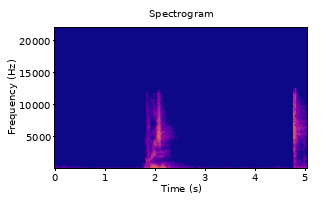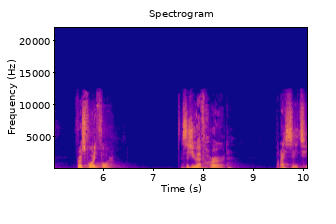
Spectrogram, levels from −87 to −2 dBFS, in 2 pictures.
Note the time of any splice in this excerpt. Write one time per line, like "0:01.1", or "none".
0:01.8

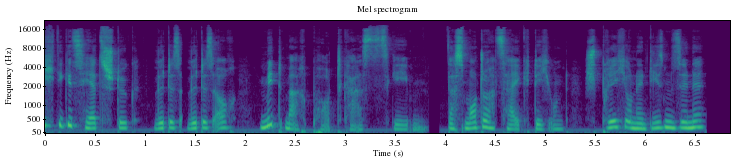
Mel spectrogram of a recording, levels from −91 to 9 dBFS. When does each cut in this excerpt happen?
0:01.4
0:03.9
0:04.5

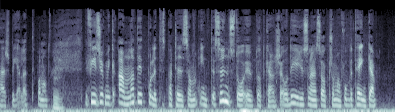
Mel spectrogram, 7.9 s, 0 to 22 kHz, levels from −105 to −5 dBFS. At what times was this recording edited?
0:01.0
0:02.1

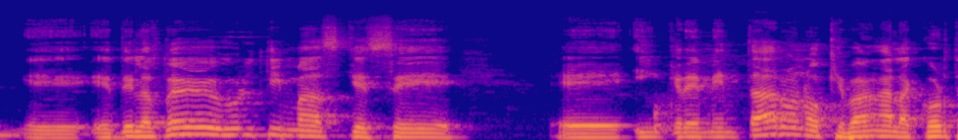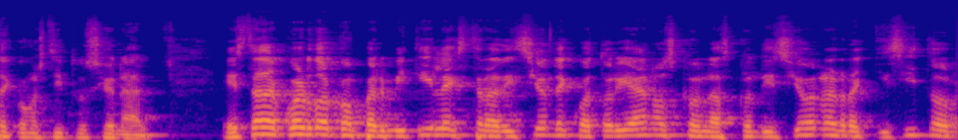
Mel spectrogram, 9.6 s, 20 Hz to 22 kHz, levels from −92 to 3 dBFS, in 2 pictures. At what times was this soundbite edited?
none

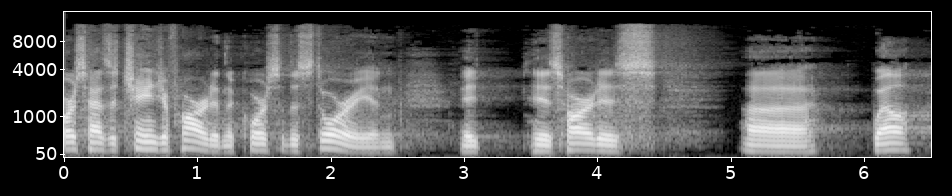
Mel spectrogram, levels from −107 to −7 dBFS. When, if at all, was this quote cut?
none

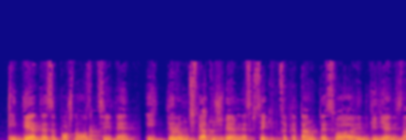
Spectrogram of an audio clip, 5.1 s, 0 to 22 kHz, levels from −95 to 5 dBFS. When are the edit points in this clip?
0:01.1
0:01.7
0:02.5
0:03.1
0:03.5
0:04.0

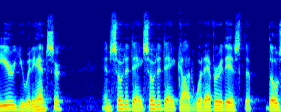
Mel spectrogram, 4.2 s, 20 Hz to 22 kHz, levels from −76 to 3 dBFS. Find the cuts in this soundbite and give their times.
0:02.1

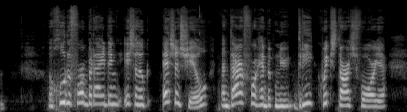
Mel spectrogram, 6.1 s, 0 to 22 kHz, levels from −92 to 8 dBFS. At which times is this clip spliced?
0:03.2

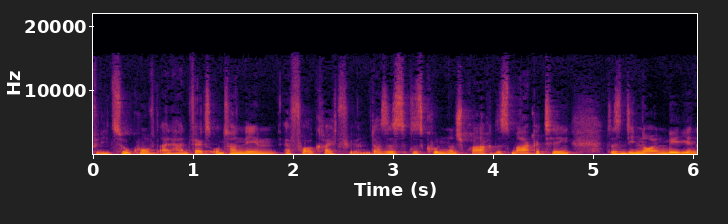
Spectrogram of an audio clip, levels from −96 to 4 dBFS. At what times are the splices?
0:02.4
0:03.2

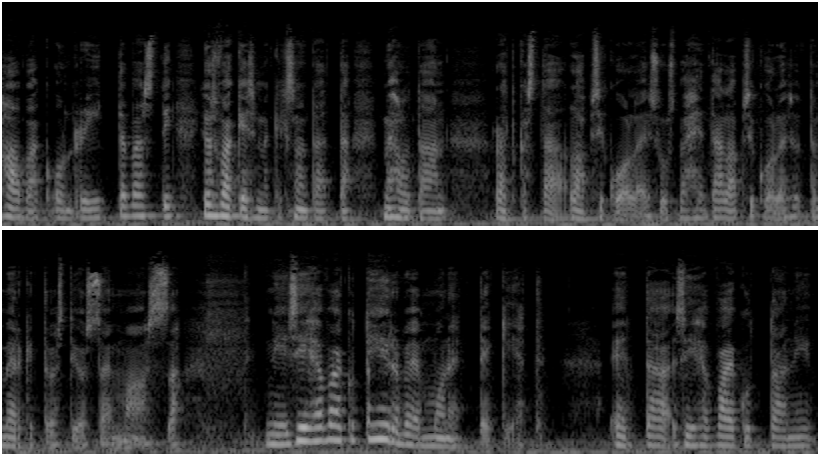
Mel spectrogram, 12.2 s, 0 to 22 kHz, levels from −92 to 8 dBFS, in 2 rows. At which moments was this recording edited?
0:05.1
0:08.9

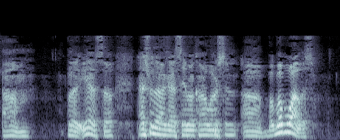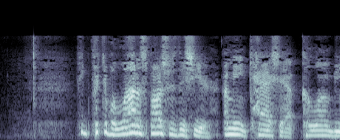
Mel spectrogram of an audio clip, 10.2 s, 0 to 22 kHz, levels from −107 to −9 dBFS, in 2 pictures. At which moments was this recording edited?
none

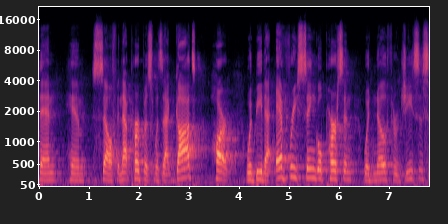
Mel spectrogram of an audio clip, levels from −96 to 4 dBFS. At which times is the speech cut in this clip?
none

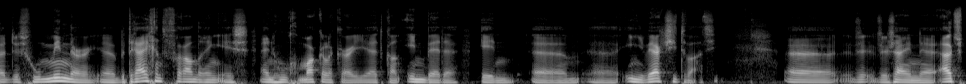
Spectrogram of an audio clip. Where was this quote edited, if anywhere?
0:02.5
0:04.7

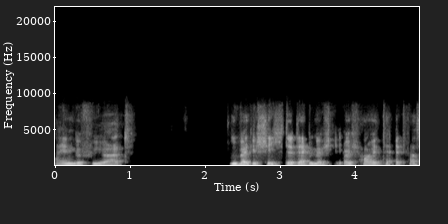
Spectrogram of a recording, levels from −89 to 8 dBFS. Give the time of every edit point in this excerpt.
0:02.6
0:03.4
0:03.8

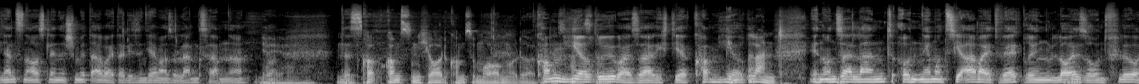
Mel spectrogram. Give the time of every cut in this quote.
0:02.7
0:03.6
0:07.5
0:10.2

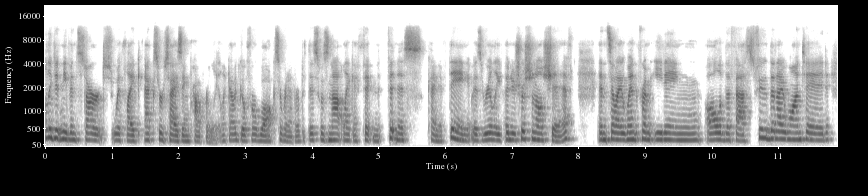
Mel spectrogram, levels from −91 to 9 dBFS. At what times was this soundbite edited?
0:06.8

